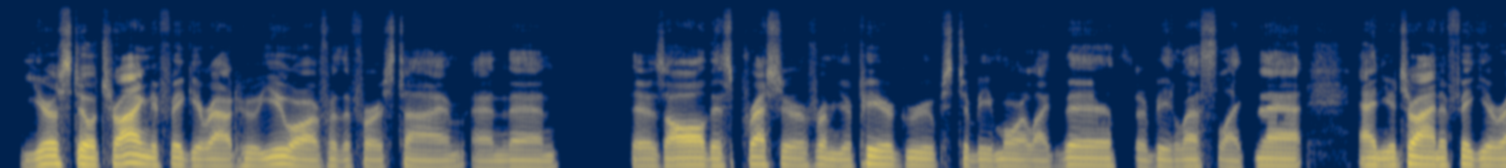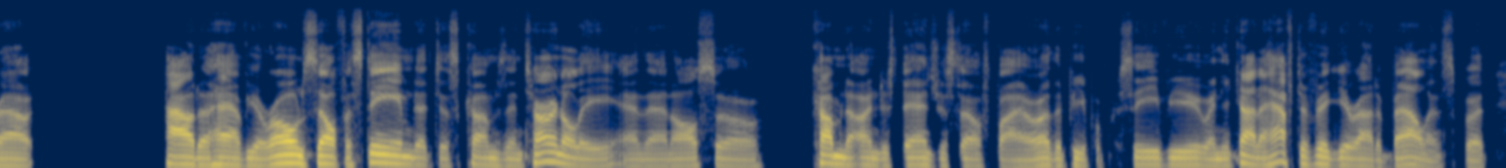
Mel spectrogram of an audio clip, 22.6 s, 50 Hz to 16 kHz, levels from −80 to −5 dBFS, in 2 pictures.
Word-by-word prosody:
you're 120 +8 +3
still 115 -2 +4
trying 125 0 +6
to 110 - 0
figure 105 -3 -2
out 100 -2 0
who 100 0 -3
you 120 +4 +2
are 95 -3 +2
for 100 0 -6
the 95 0 -8
first 90 -2 -6
time, 90 0 -5
and 85 +1 -7
then 90 -1 -5 0.5
there's 100 -1 -4
all 110 +1 +5
this 105 -1 -3
pressure 110 -3 -1
from 105 -2 -3
your 95 0 -3
peer 115 +1 +1
groups 105 0 -4
to 110 - -6
be 95 +1 -6
more 95 0 -3
like 85 -2 -7
this 110 -2 0 0.2
or 90 - -6
be 90 +1 -5
less 95 +2 -5
like 90 -4 -6
that, 105 -1 0 0.4
and 110 -1 +1
you're 110 +1 +1
trying 110 -1 +5
to 110 - -1
figure 105 -2 -1
out 100 -1 0 1.0
how 120 -2 +7
to 110 -1 +1
have 110 -2 +2
your 105 +3 +2
own 135 -1 +9
self-esteem 125 +1 +3
that 110 -1 -4
just 105 -1 -10
comes 110 -4 -3
internally, 105 -3 +1
and 95 0 -8
then 95 0 -6
also 100 -2 -5 0.4
come 130 -3 +4
to 110 - 0
understand 110 0 -3
yourself 100 -2 -7
by 90 -1 -3
how 90 +3 -1
other 105 -1 -1
people 100 -5 -7
perceive 110 -1 -5
you, 110 -2 -1
and 100 0 -2
you 105 - -4
kinda 110 -2 +2
have 155 +2 +1
to 125 -3 -2
figure 110 -3 -1
out 95 -2 -3
a - - -7
balance, 100 -2 -3
but 85 -2 -7
105 Hz, 190 wpm, -24 LUFS, 95-110 Hz, 1.0 s, own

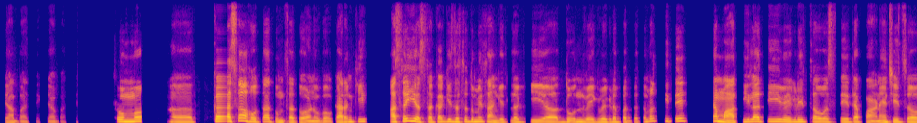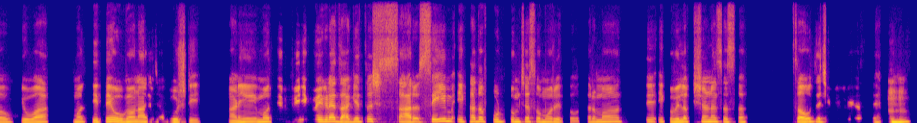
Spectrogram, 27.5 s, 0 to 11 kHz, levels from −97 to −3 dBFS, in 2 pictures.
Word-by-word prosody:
क्या 120 0 -6
बात 100 -3 -12
है! - - -27
क्या 105 +1 -15
बात 95 -2 -23 0.2
है! - - -32 0.5
सो 175 0 +3
मग 175 +3 +5 0.5
अ, 135 0 -1 0.3
कसा 200 +3 +5
होता 165 +2 0
तुमचा 130 -3 -2
तो 120 0 -3
अनुभव? 110 -1 -3
कारण, 140 +4 +2
की 185 +5 -4 0.4
असंही 205 +8 +3
असतं 145 -6 +1
का, 155 +5 0
की 175 - +1
जसं 155 0 -1
तुम्ही 170 +1 +1
सांगितलं, 130 -3 -2
की 140 +1 -3
अ, 135 -1 +3
2 140 +3 -2
वेगवेगळ्या 130 +2 -1
पद्धती. 115 +3 -6
मग 210 +4 -3
तिथे 210 +2 -1
त्या 205 -1 -5
मातीला 170 +4 +3
ती 180 +1 -3
वेगळी 155 0 +1
चव 145 -2 +1
असते, 135 0 -3
त्या 140 - +2
पाण्याची 125 +5 -1
चव 130 -2 +1 0.2
किंवा 130 +3 +2 0.4
मग 145 +1 0
तिथे 135 +4 +2
उगवणाऱ्या 140 -2 +2
ज्या 140 -1 -13 0.2
गोष्टी 125 -2 -1 0.5
आणि 140 +3 +2
मग 160 +2 +3
ते 185 - -6 0.3
वेगवेगळ्या 170 0 +3
जागेचं 155 +5 +2
सारं 150 -6 +1
सेम 195 +3 +3
एखादं 170 +1 +1
फूड 160 -1 +1
तुमच्या 155 0 0
समोर 145 -2 -1
येतो, 110 -2 -7
तर 140 0 -4
मग 160 +3 -1 0.4
ते 160 0 -2
एक 155 -1 -6
विलक्षणच 155 +3 +2
असतं. 130 0 -3 0.8
चव 140 +1 +7
त्याची 145 0 -2
वेगळी - - -14
असते. 120 - -12 0.2
हं, 130 - +8
हं. 150 - +1
145 Hz, 150 wpm, -22 LUFS, 130-165 Hz, 0.8 s, हं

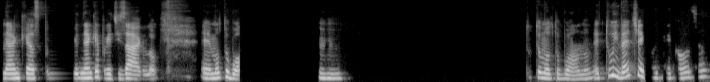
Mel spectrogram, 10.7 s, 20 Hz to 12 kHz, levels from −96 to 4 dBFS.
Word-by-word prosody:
Neanche 195 +1 +3
a 185 - +6
sp 185 0 -15 0.4
neanche 200 +3 +4
a - - +1
precisarlo. 175 -3 0 0.6
È 190 - +1
molto 205 +5 +3
buo 180 -4 +3 1.2
Mh-mh. 190 -1 -2 2.7
Tutto 225 0 -2
molto 190 -1 +1
buono. 175 0 -3
E 200 -2 -5
tu 280 +9 -1
invece 270 +3 +3
hai 265 - +5
qualche 205 -1 -9
cosa? 220 +5 -5
195 Hz, 105 wpm, -21 LUFS, 185-210 Hz, 2.7 s, a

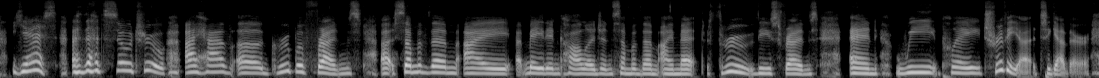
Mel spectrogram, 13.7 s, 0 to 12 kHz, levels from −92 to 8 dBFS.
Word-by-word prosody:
Yes, 310 +5 +1 0.2
and 270 0 +3
that's 330 -2 +3
so 340 -1 -1
true, 285 -7 -1 0.2
I 265 +2 +2
have 275 +1 -3
a 235 0 0
group 280 +9 -3
of 285 -2 +4
friends, 215 -4 +1 0.2
uh, - - +1
some 280 -2 +3
of 255 -4 -4
them 250 -3 +2
I 220 -2 +1 0.2
made 220 -1 +3
in 210 -1 0
college, 205 -2 -1
and 200 0 -3
some 210 0 -3
of 205 -2 -2
them 200 -2 0
I 200 -1 0
met 195 -1 +2 0.3
through 260 -5 +2
these 215 -1 -1
friends, 195 -2 0 0.4
and 220 -2 +2 0.2
we 255 +2 +2
play 230 -2 0
trivia 350 - +1
together, - - -4
230 Hz, 145 wpm, -24 LUFS, 210-275 Hz, 0.4 s, of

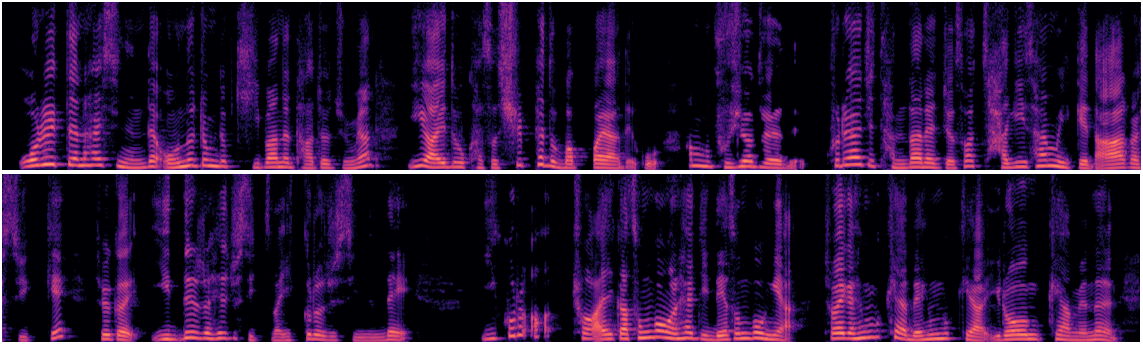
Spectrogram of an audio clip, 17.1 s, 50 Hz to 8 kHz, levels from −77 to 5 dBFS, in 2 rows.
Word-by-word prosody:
어릴 315 +8 +5
땐 305 -2 +2
할 300 +1 +1
수 295 -4 -7
있는데 195 +2 -1
어느 225 +9 +2
정도 265 -3 +1
기반을 210 -2 -1
다져주면 175 - -4 0.2
이 255 +3 0
아이도 210 0 +4
가서 180 -4 -8
실패도 295 - -2
맛봐야 175 -1 +2
되고 - - -8 0.2
1 275 -2 -1
번 245 - -1
부서져야 210 -2 0
되고 - - -11 0.2
그래야지 310 0 +1
단단해져서 200 0 0
자기 215 -2 -3
삶을 265 +1 +2
이렇게 180 -5 -1
나아갈 180 +3 +3
수 180 -3 -11
있게 250 - -5 0.2
저희가 205 -4 +2 0.2
리드를 240 +5 0
해 250 +1 0
줄 - - -13
수 - - -11
있잖아요. 155 -1 -9
이끌어 200 +6 -2
줄 165 - -9
수 165 -2 -12
있는데 150 - -4 0.5
이걸 235 - -2
아 - - -4 0.3
'저 245 -4 0
아이가 220 +2 +5
성공을 270 0 +4
해야지 240 -6 0
내 185 +1 +2
성공이야. 235 -5 +2 0.2
저 240 - +1
아이가 245 0 +6
행복해야 275 -2 +1
내 175 - +2
행복이야.' 215 -6 +1
이렇게 205 +3 +1
하면은 175 0 -2
215 Hz, 420 characters per minute, -23 LUFS, 185-255 Hz, 0.5 s, 아이가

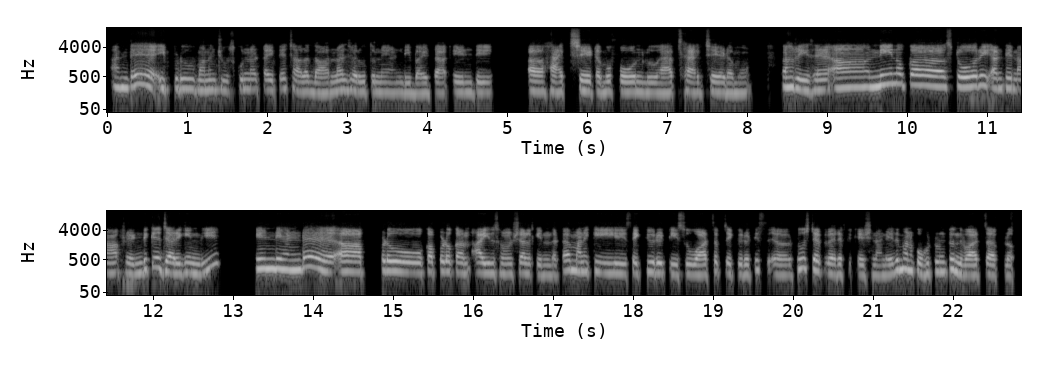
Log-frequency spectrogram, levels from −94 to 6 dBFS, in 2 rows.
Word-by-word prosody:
అంటే 235 +3 +1 0.3
ఇప్పుడు 220 +1 -5 0.2
మనం 195 +1 -5
చూసుకున్నట్టయితే 205 +2 -7
చాలా 180 -2 -3
దారుణాలు 170 +5 -5
జరుగుతున్నాయండి. 170 -2 -6
బయట 160 +1 -7 0.3
ఏంటి? 170 0 -6 0.6
ఆహ్, 180 -1 +2
హ్యాక్స్ 175 -1 -2
చేయటము 180 -2 0
ఫోనులు, 175 -1 -1
యాప్స్ 170 +2 -6
హ్యాక్ 170 -2 -1
చేయడము. 165 -2 -3 0.5
తను 245 0 +3
రీసే 200 0 -1 0.2
ఆహ్, 240 +1 +2 0.2
నేను 305 +2 +6
ఒక 290 - 0 0.5
స్టోరీ 260 +2 +4
అంటే, 225 +1 -2
నా 200 - -2 0.2
ఫ్రెండ్‌కే 205 +9 -1
జరిగింది. 195 +2 +1 0.6
ఏంటి 270 0 +5
అంటే 250 +5 +3 0.4
ఆ - - +7 0.2
అప్పుడు 230 +2 -1 0.3
ఒకప్పుడు 215 +2 -1
ఒక 215 - -2 0.3
5 195 0 +1
సంవత్సరాల 190 +1 -2
కిందట 175 -1 -7 0.2
మనకి 220 0 -2 0.4
సెక్యూరిటీస్, 200 -3 -1
వాట్సాప్ 180 +4 0
సెక్యూరిటీస్, 185 +6 -5 0.2
ఆహ్, 175 0 -4
2 270 - +1
స్టెప్ 240 -7 +1
వెరిఫికేషననేది 175 +1 -3
మనకొకటుంటుంది 215 -1 0
వాట్సాప్‌లో 175 0 0
195 Hz, 120 wpm, -29 LUFS, 175-225 Hz, 0.6 s, ఆ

